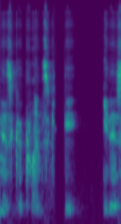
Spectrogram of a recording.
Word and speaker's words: Klinski: use text speech for that my name is klinsky it is spelled kid u k l i NSK k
